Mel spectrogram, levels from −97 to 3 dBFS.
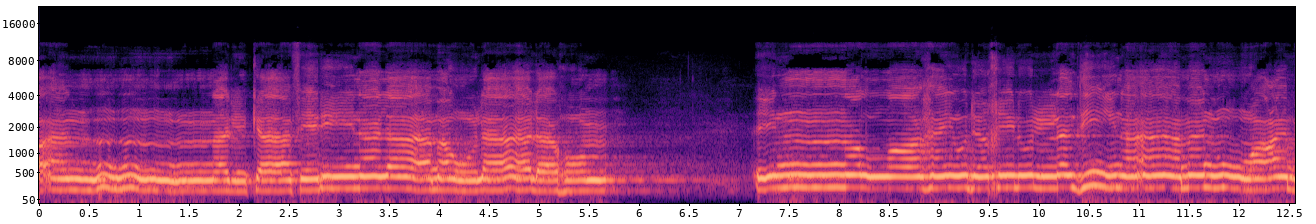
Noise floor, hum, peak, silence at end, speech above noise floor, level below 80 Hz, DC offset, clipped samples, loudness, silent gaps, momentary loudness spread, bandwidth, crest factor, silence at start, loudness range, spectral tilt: -45 dBFS; none; -10 dBFS; 0 s; 29 dB; -54 dBFS; under 0.1%; under 0.1%; -17 LUFS; none; 3 LU; 8 kHz; 8 dB; 0 s; 4 LU; -6 dB/octave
